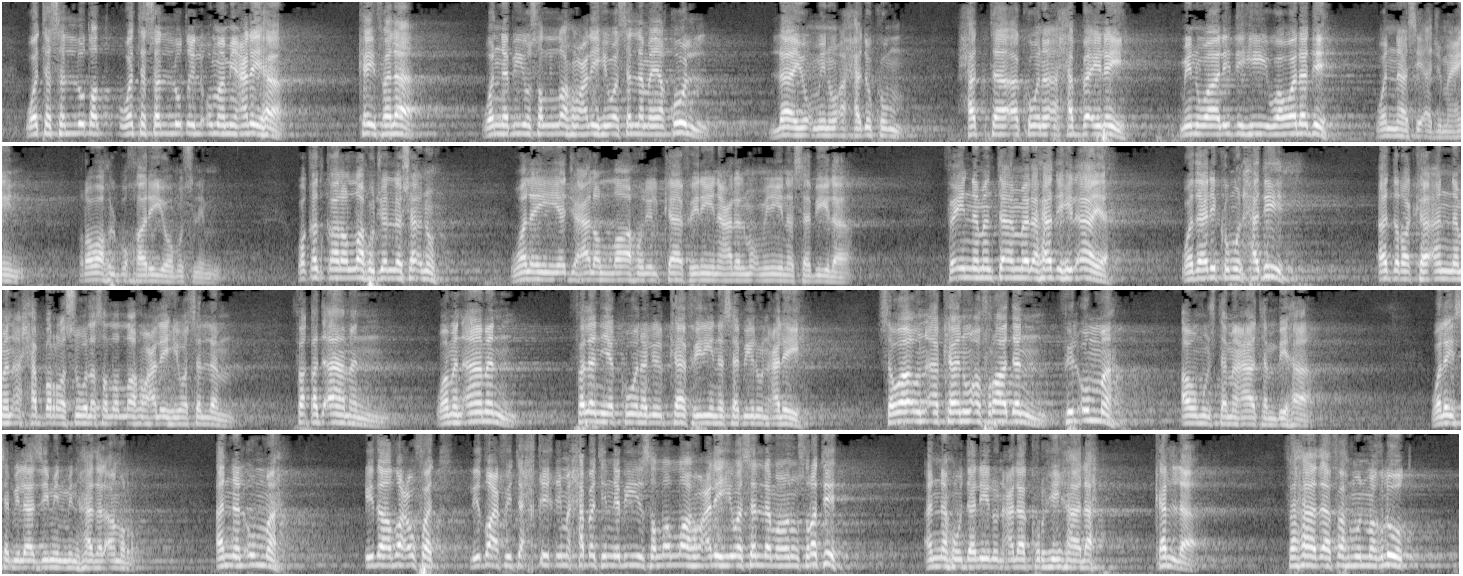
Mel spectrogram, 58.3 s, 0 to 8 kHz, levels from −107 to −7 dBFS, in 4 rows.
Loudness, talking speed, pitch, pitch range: -16 LUFS, 100 wpm, 175 Hz, 150-190 Hz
